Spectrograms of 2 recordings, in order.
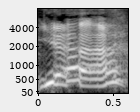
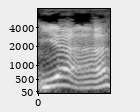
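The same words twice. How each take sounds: First: The voice cracks with excitement. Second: The voice stays steady and calm.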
